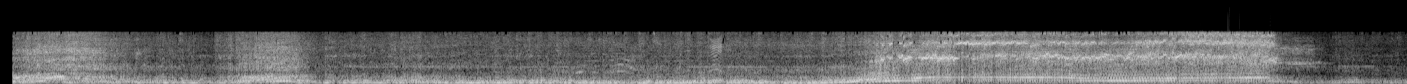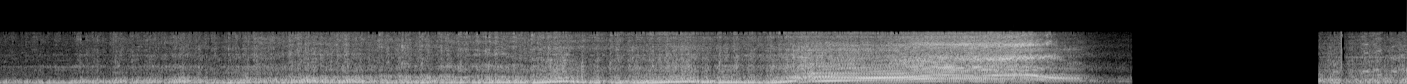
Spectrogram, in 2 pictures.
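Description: Pontiac drag car's engine revving through a burnout. It is blipped a few times, then climbs and is held at high revs for about four seconds with tyre squeal, drops back to a low idle, and revs up again near the end before cutting off suddenly.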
